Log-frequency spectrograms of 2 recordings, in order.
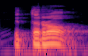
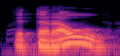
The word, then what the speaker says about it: पितरौ: जैसे पितरौ, हिंदी में अपन पढ़ते हैं पितरौ, लेकिन यहाँ पर पितरौ, परमेश्वरौ, इस तरह उच्चारण करना शुद्ध होता है।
